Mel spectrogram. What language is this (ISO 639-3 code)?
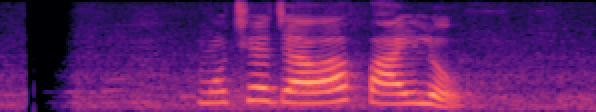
ben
